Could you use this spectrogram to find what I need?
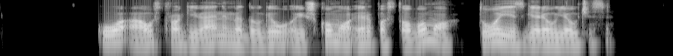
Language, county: Lithuanian, Alytus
